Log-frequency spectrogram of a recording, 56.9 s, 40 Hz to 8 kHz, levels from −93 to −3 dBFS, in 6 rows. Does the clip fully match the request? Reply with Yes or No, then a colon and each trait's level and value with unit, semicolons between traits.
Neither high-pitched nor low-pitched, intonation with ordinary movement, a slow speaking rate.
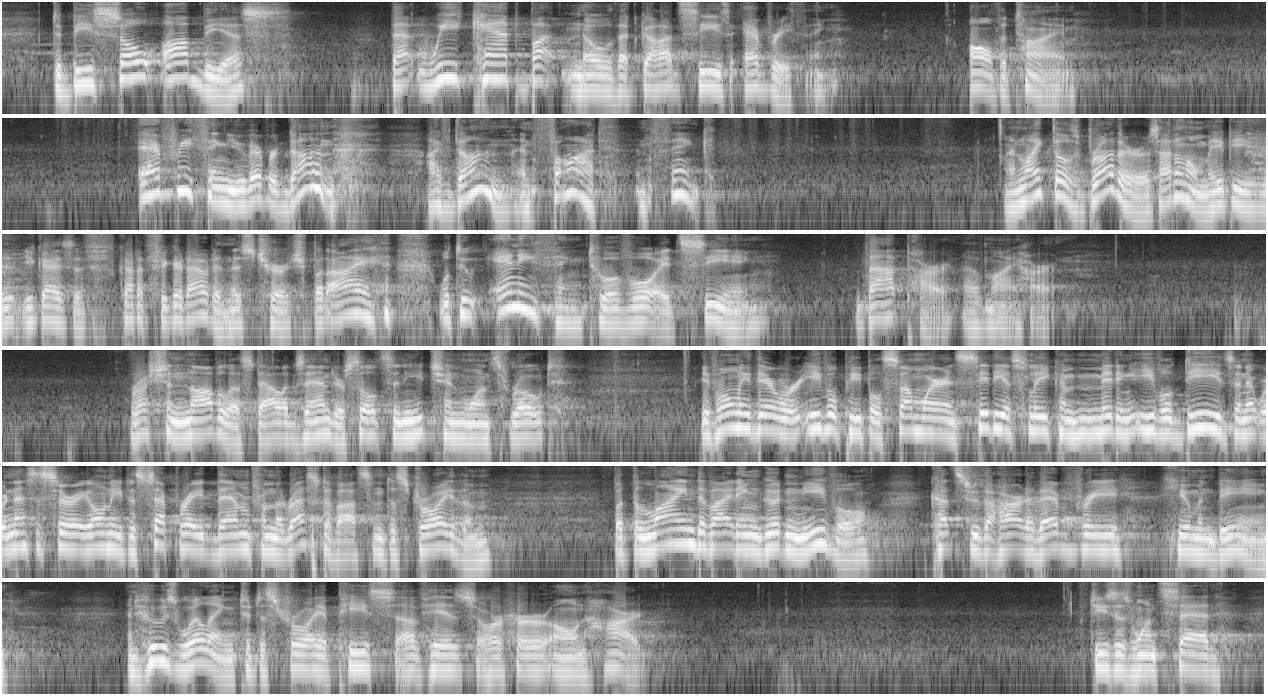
Yes: medium, 150 Hz; average, 4.9 semitones; slow, 130 wpm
